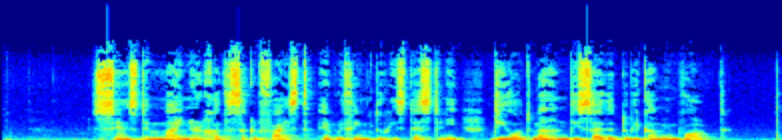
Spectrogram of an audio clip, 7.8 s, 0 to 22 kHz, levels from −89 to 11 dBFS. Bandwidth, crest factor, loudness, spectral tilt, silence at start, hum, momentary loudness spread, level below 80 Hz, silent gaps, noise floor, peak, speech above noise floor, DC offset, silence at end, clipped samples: 15.5 kHz; 18 dB; -16 LUFS; -4 dB/octave; 0.05 s; none; 10 LU; -44 dBFS; none; -46 dBFS; 0 dBFS; 29 dB; under 0.1%; 0 s; under 0.1%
